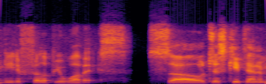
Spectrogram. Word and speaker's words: Wubbox: Actually, no, I pronounce them Wubbox.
